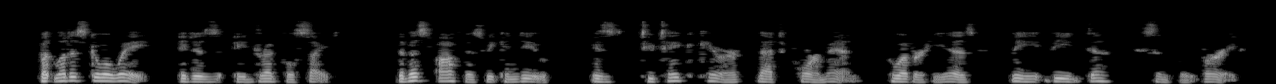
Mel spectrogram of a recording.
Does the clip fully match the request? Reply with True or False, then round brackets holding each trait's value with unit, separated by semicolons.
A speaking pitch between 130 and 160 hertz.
True (135 Hz)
